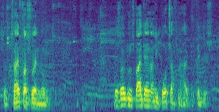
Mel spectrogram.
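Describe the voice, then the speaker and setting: An actor playing a blunt, impatient police detective with an offhand manner in a German radio drama. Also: male voice, low-pitched, big pitch swings, fast talker, darkish tone. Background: music.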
